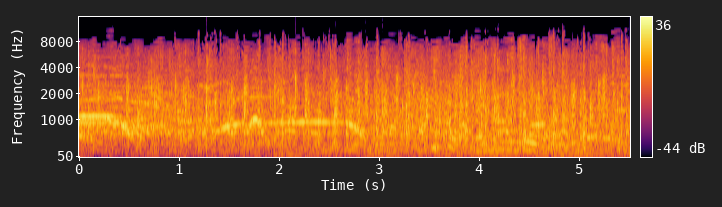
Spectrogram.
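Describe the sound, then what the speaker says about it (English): Crowd applause with some cheering at the grand opening of a restored carousel at a Long Island museum, a steady, dense wash of many hands clapping close by that holds evenly throughout with faint voices mixed in. "Let's start by giving her a round of applause, Rachel Oberg."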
